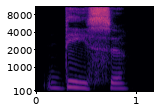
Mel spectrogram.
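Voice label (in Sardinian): "ddis", female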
